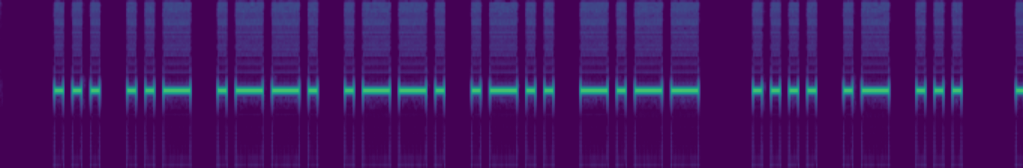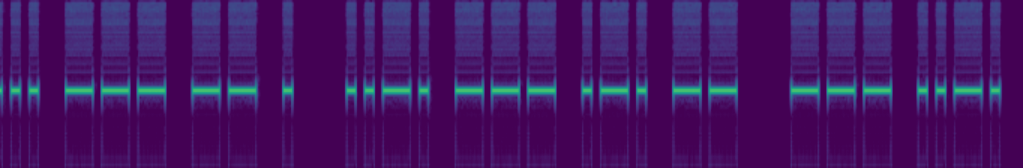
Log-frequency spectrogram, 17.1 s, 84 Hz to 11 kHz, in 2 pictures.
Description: Morse code, heard as a keyed tone, about 16 wpm, 800 Hz. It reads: SUPPLY HAS SOME FORM OF
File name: Technical Subjects / Technical Subjects-mp3s / Sw Pwr Sup @15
